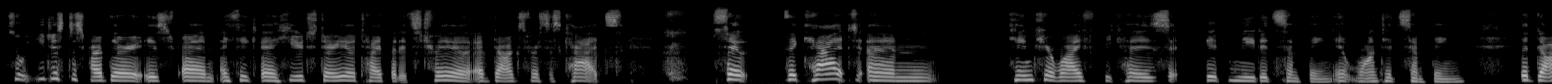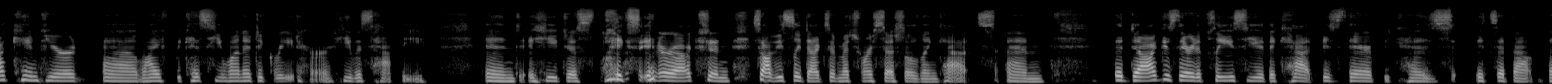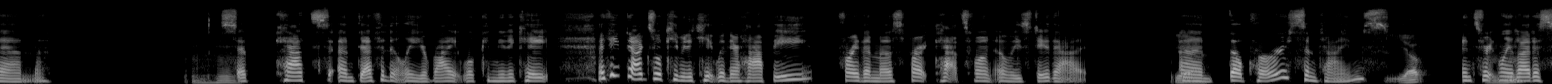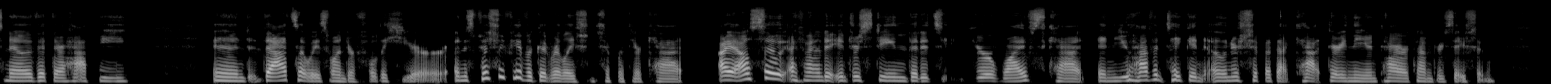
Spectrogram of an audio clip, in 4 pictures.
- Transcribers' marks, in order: tapping; other background noise; laughing while speaking: "likes interaction"; distorted speech
- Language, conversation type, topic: English, unstructured, What are the signs that a pet is happy or stressed?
